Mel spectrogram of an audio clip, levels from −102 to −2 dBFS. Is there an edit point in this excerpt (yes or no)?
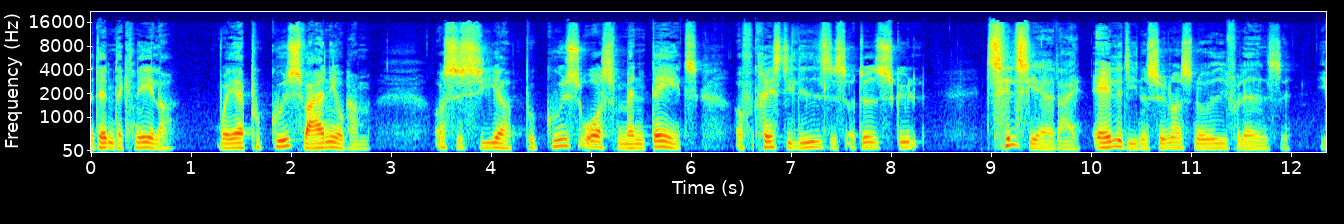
yes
